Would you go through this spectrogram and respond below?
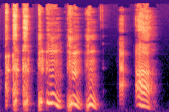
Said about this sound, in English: coughs.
